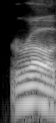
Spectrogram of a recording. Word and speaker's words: rho: Rho. Very good. Okay, rho. How is that pronounced? How is the letter rho pronounced? I'm guessing by double and triple R, you mean trilled R, right?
